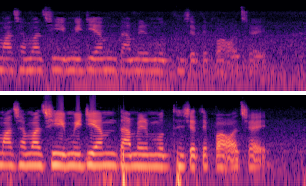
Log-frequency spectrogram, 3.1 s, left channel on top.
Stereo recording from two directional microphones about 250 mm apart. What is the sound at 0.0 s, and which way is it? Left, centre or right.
A woman's voice, right.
